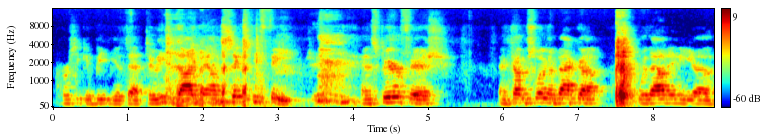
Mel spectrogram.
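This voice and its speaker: This older man, delivering a eulogy to an audience in a big room, rambles warmly through stories about his late brother, using many fillers. His voice sits on the high side, with a steady tone and measured pace. The recording is very noisy and very echoey, with the voice coming from far off.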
